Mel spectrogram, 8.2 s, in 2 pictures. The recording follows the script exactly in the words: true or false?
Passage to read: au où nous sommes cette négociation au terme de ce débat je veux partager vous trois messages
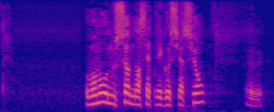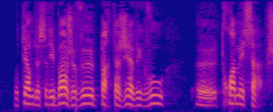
false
